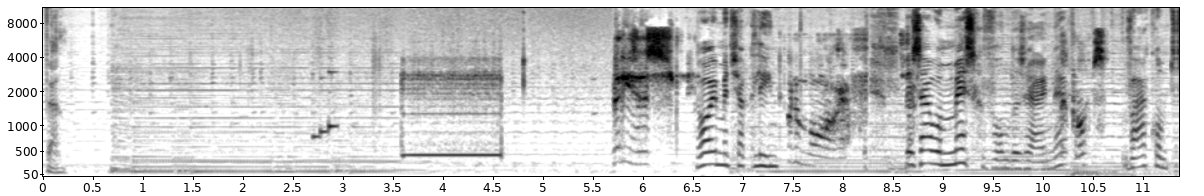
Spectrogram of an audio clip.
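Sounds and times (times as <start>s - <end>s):
speech: 0.0s - 0.4s, 6.0s - 11.3s
steady loud telephone tone: 2.7s - 6.6s
telephone dialling beeps: 3.6s - 4.7s.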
